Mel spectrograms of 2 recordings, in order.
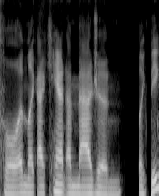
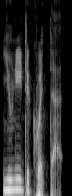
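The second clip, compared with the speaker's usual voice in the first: stern teacher order; 6 semitones higher, 5 dB louder than usual. Retold or imitated. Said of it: "And she's like".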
